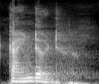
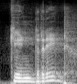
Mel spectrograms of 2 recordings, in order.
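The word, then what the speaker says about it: kindred: Next, काइंडर्ड, इसको किंड्रेड बोला जाता है, रेड नहीं, ठीक है। काइंड रेड कुछ लोग बोलते हैं, लेकिन किंडरेड एक बेटर प्रोनाउंसिएशन होता है।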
